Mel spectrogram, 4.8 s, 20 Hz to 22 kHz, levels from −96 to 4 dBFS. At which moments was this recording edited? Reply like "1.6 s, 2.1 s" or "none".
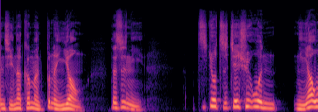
none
